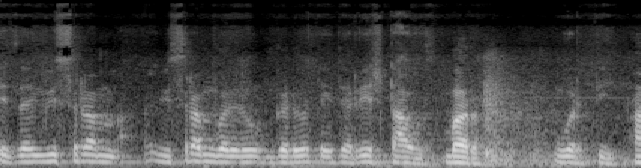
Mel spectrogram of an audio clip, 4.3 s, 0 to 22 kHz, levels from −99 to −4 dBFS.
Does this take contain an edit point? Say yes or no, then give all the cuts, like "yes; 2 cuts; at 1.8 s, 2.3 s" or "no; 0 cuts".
no; 0 cuts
